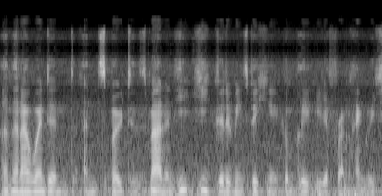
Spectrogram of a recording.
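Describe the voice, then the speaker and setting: Amid noticeable background noise, a man speaks in a very deep, low pitch with fairly even intonation. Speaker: foreign resident in Japan vlogger. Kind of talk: casual talk to camera. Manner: rambling, hesitant.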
